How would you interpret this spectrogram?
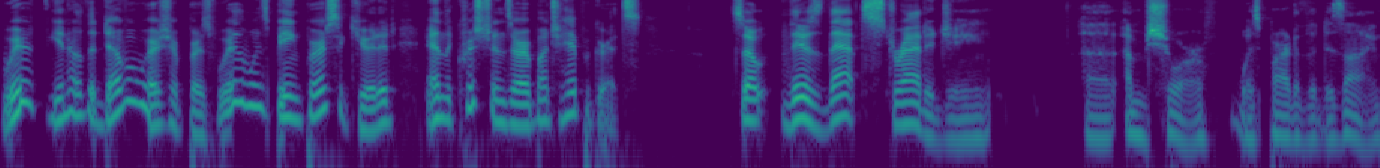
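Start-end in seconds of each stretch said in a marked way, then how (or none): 0.0-4.3 self-satisfied, smug, higher-pitched delivery. Imagining what the group says after Christians attack: imitating a smug speaker. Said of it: "after which you smugly say".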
